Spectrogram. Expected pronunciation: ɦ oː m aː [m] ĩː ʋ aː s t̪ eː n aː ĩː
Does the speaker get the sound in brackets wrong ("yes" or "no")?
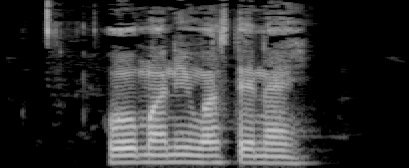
yes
